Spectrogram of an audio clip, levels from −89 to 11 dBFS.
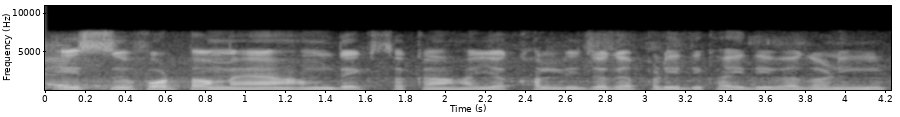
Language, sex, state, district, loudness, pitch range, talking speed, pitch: Hindi, female, Haryana, Jhajjar, -17 LUFS, 150-165 Hz, 200 wpm, 155 Hz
